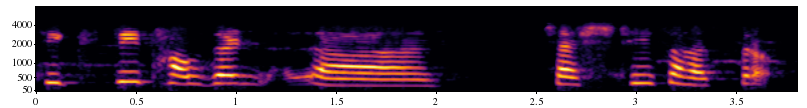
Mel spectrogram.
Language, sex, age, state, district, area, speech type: Sanskrit, female, 30-45, Maharashtra, Nagpur, urban, conversation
